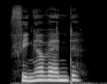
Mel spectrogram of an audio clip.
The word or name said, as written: fingervante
